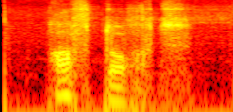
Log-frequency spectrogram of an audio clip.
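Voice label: "aftocht", Dutch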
